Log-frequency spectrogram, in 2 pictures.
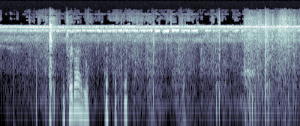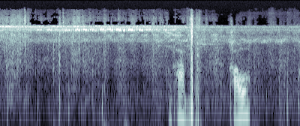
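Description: A steady, high-pitched insect chorus in the forest, with scattered light clicks and rustles.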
